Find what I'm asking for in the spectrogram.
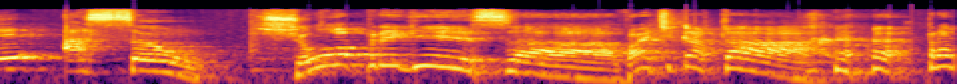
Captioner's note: laughter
